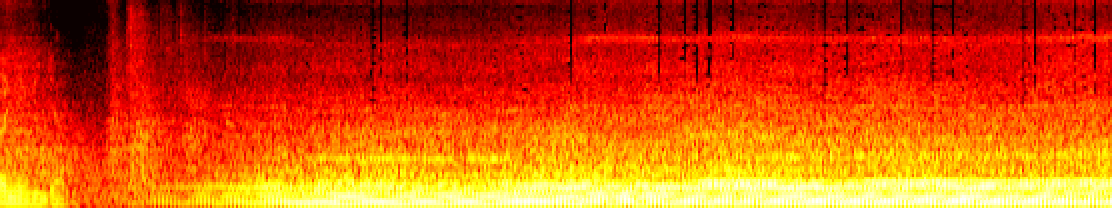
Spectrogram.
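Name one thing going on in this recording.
A tank engine rumbles and roars steadily.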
